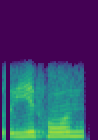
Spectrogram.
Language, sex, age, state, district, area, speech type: Hindi, female, 30-45, Madhya Pradesh, Gwalior, urban, conversation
